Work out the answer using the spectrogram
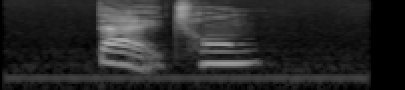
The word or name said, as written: dai chong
